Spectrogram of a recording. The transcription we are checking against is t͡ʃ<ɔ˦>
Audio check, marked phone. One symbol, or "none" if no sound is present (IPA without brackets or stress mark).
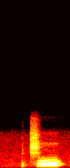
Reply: ɔ˦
